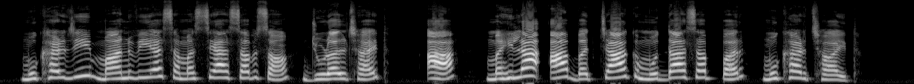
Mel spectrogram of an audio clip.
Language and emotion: Maithili, neutral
